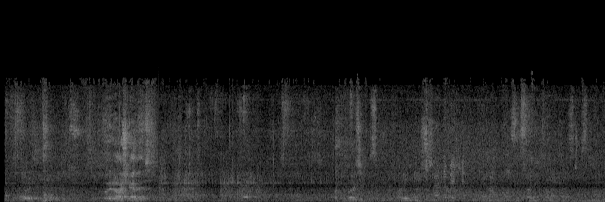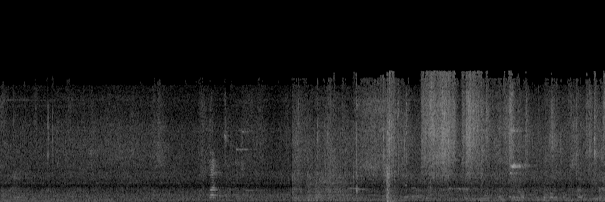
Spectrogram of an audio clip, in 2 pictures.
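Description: Men talk nearby in a room.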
